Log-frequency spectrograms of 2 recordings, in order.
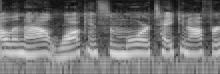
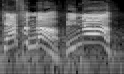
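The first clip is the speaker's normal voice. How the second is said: sharp higher, louder shout; mock shout; 11 semitones higher, 5 dB louder than usual. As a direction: bark it out, much higher. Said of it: "He's like".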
